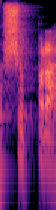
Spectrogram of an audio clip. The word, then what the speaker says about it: शिप्रा: लेकिन ये गलत स्पेलिंग है, छिप्रा थोड़ी है, छिप्रा नदी नहीं है, छिप्रा नहीं है, वो शिप्रा है।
